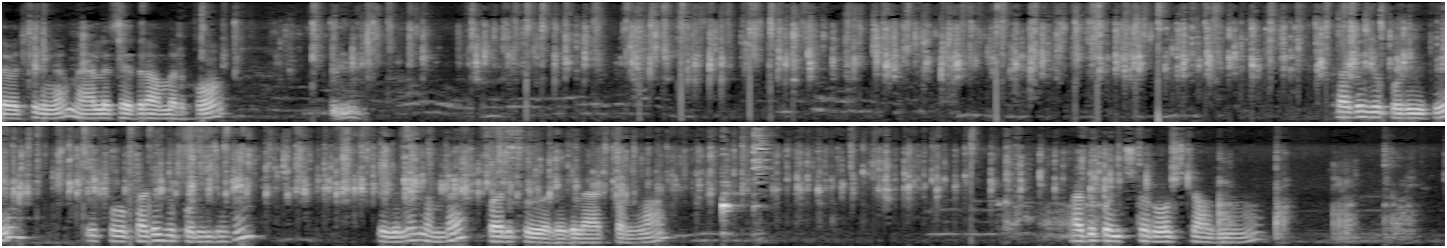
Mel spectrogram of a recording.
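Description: Food sizzles and crackles in hot oil in a pan.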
